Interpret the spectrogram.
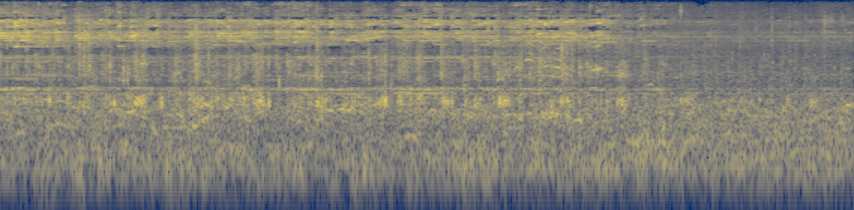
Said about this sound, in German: Jetzt haben wir einen Sound. Hier kommt ein Wagen von der Augustiner Brauerei mit, ein Bierwagen mit Pferden. Hört mal hin.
